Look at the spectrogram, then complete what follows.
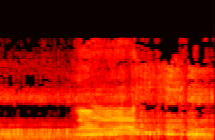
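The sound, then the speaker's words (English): A dog growls and barks in a rough, continuous burst lasting a couple of seconds, with a harsh, rumbling tone throughout. “Does it bark like that?”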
